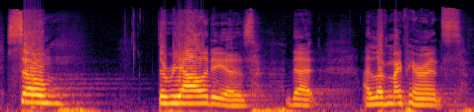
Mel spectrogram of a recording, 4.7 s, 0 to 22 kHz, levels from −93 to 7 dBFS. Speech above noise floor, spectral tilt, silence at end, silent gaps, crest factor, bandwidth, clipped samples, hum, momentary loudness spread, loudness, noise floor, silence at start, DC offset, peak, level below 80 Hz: 41 dB; -5 dB/octave; 0 s; none; 12 dB; 17 kHz; 0.8%; none; 17 LU; -10 LUFS; -50 dBFS; 0.1 s; under 0.1%; 0 dBFS; -28 dBFS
